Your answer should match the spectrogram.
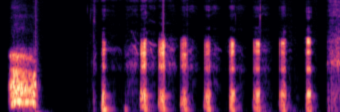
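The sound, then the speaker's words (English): A dog lets out one loud bark, pauses, then fires off a fast, steady run of about a dozen short, sharp barks in quick rhythm, with no talking. “Come over here. Quit that. Doggy. No.”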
